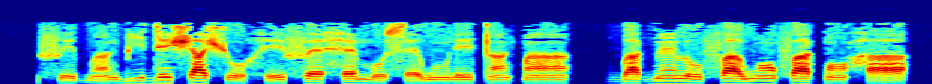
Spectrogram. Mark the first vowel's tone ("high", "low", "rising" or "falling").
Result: low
